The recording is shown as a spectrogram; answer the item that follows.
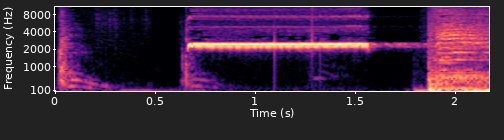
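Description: Electronic radio-intro sound effects: a short hit falling in pitch, then a steady high beep lasting about a second, loud and level, cut off just before music starts near the end.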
